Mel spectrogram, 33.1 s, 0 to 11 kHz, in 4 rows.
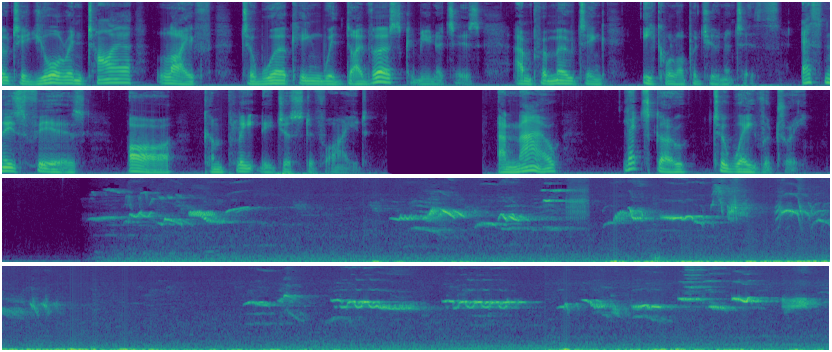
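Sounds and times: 
speech: 0.0 - 12.0, 13.2 - 16.4
soft low outdoor rumble: 16.3 - 33.1
birds chirping and warbling in a garden in Wavertree: 17.4 - 25.6, 26.2 - 33.1.

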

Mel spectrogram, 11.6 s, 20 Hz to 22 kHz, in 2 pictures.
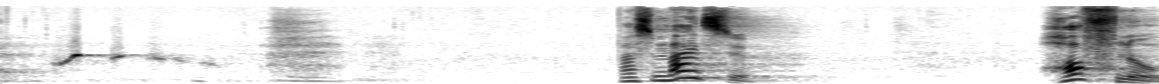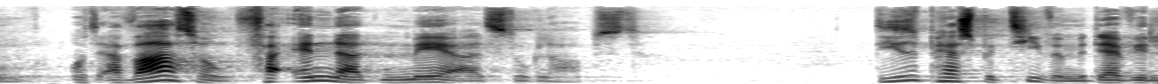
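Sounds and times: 
person whistling a lilting phrase: 0.2 - 1.2
speech: 3.1 - 3.9, 5.3 - 9.0, 10.2 - 11.5.

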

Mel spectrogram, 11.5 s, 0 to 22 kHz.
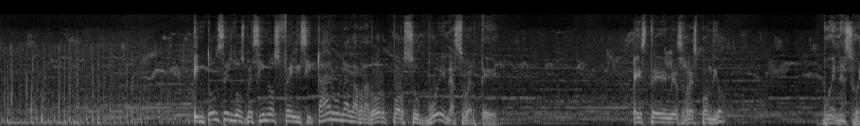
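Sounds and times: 
herd of horses galloping with hooves clip-clopping: 0.0 - 9.8
speech: 2.6 - 6.8, 8.5 - 9.8, 11.0 - 11.4.

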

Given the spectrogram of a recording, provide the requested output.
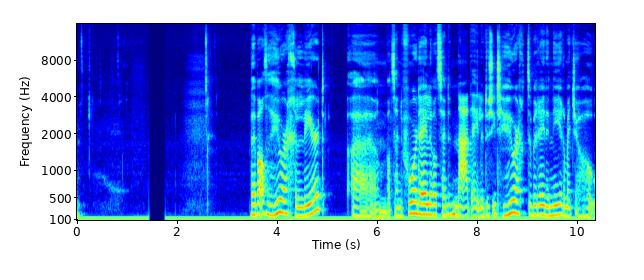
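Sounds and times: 
steady low electrical hum: 0.0 - 10.3
person sipping and swallowing a drink: 0.1 - 1.2, 2.3 - 2.9
speech: 3.5 - 10.3.

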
